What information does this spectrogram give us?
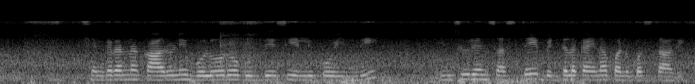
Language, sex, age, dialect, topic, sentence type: Telugu, female, 25-30, Telangana, banking, statement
